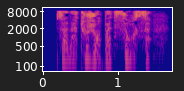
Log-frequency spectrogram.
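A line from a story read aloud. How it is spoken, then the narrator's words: Grumbled. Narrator (French): grommela Bobby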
